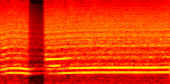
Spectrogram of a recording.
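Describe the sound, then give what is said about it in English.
A loud, sustained steam train whistle with rich harmonic tones, briefly cutting out for a split second near the start before blowing steadily on, alone with no talking. “It's time to take my high-speed train to New York.”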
